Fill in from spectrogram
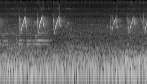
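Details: Bar-winged prinia singing in full voice, recorded for tutoring and luring untrained prinias: short, sharp, high chirps in quick bursts, a pause, then another run, over a steady low rumbling hum.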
